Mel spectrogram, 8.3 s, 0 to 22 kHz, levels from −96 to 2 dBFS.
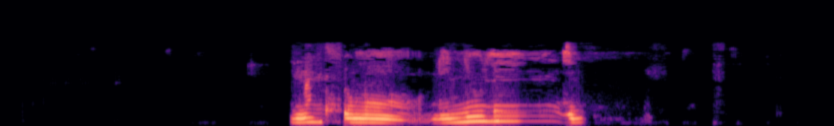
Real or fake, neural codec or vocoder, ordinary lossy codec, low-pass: real; none; MP3, 24 kbps; 5.4 kHz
